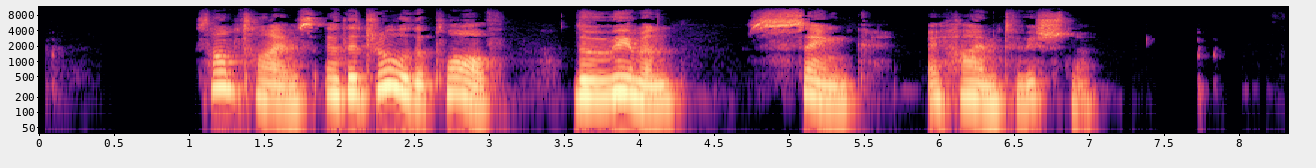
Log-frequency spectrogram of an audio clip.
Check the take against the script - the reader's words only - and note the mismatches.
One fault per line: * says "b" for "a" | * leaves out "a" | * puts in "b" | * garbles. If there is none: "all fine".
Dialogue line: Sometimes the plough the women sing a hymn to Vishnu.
* puts in "as they draw"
